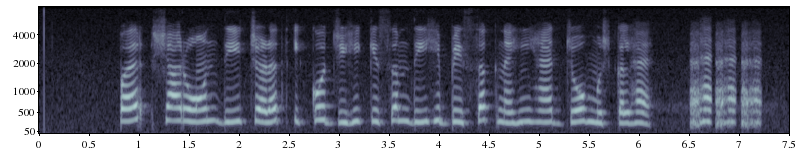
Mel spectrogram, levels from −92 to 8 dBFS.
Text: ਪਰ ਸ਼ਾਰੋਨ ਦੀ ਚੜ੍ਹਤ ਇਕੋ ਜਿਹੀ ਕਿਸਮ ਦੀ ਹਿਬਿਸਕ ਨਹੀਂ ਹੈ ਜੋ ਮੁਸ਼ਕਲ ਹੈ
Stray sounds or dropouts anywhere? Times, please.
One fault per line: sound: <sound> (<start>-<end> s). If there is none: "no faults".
sound: laugh (6.5-7.2 s)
